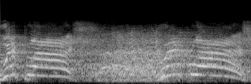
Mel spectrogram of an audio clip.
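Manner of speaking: high, mock pained yell; hammed-up high yell of Whiplash. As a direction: cry it out like a faker hit by a car. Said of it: "And then you yell".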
